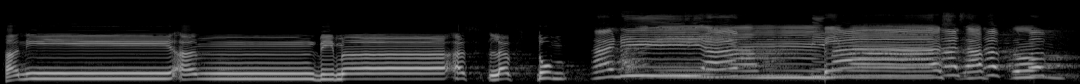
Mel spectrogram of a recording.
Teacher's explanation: ہنی پہ مد ہے، یہ بڑی مد ہے، مد متصل ہے، اس کو کھینچنا ہے. دو ڈھائی الف ڈھائی الف کھینچیں گے.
